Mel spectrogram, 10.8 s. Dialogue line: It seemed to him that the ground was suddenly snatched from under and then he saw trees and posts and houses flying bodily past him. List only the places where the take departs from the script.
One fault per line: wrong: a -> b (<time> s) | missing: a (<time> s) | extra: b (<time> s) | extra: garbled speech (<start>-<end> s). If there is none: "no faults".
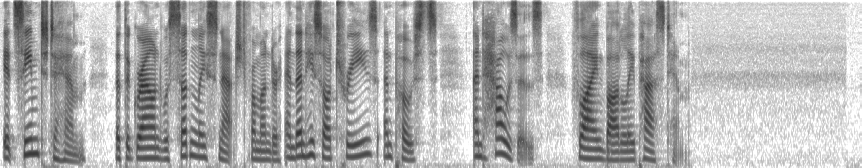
no faults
